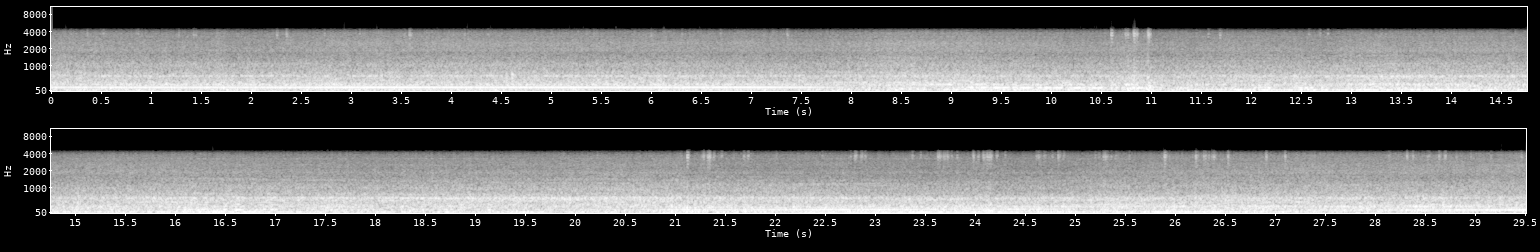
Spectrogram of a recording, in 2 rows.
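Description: Austin A40 Farina's four-cylinder A-series engine running under way, heard from inside the car, with road and drivetrain noise. The engine note drops in pitch about eight seconds in and shifts again twice later, with light rattling ticks now and then.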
